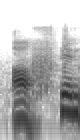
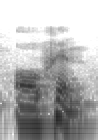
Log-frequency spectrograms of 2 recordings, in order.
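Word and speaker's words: often: टी एन बेटा को लोग कुछ लोग ऑफ्टन पढ़ते हैं ऑफ्टन वर्ड नहीं होता है यहां पर टी लेटर जो है वह साइलेंट है तो आप पढ़ेंगे ऑफेन नॉट ऑफ्टन ठीक है तो इसके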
